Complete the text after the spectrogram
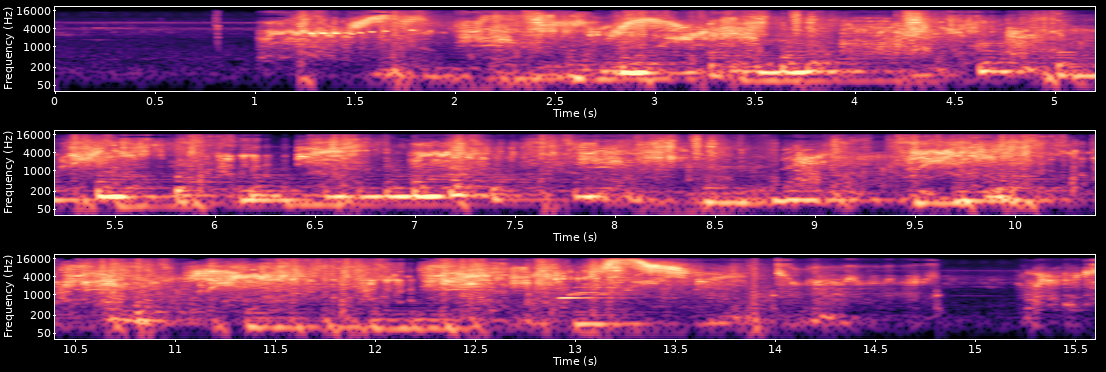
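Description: Creatures snarl and screech as they fight.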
